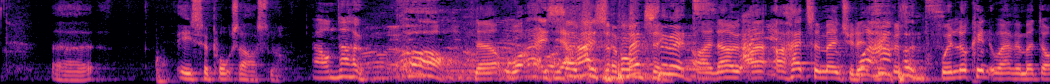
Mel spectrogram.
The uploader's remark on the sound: Live from The Albany on Great Portland Street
